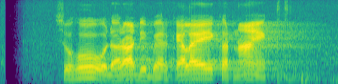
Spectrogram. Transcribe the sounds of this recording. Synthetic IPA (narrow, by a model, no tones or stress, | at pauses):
suɦuudaɾadibɛrkelɛjkərnaɪk̚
